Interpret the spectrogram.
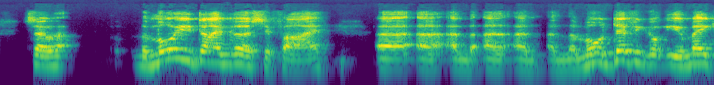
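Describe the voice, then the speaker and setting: With an English accent, a man talks at a fairly high pitch with lively intonation. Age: 70s. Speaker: former politician and economist. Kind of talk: podcast interview. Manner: animated.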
